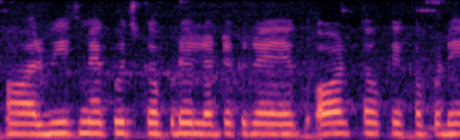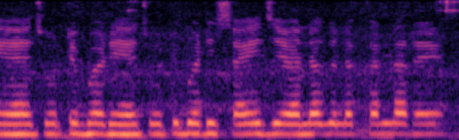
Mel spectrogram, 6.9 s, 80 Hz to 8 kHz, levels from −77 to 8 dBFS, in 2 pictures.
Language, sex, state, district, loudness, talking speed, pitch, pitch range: Hindi, female, Rajasthan, Bikaner, -15 LUFS, 200 wpm, 215 Hz, 210-220 Hz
